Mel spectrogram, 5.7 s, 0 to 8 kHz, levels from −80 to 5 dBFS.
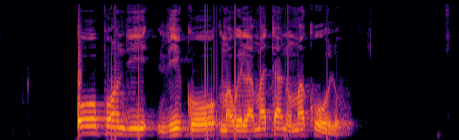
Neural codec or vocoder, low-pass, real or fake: none; 7.2 kHz; real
